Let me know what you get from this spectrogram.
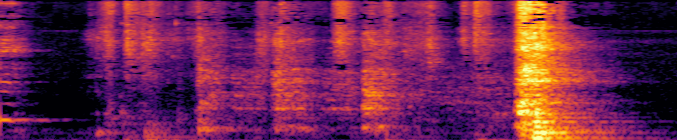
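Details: Japanese Akita named Choco, a pet dog indoors in a small room: soft rhythmic breathy puffs roughly every half second, then a sudden loud harmonic bark-like vocal burst near the end, with a person talking in Persian about going to the park.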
